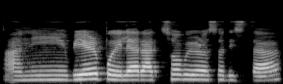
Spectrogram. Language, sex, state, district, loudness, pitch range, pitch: Konkani, female, Goa, North and South Goa, -15 LUFS, 205-225 Hz, 215 Hz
